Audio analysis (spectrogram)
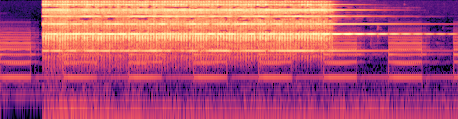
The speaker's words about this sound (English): What was that? Just my alarm. It's time for lunch.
